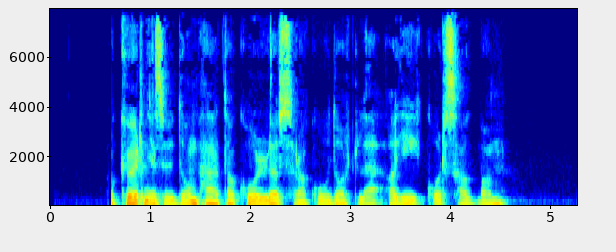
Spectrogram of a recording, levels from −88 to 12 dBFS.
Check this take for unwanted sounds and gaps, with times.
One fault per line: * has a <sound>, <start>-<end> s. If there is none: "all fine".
* has a dropout, 0.6-0.6 s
